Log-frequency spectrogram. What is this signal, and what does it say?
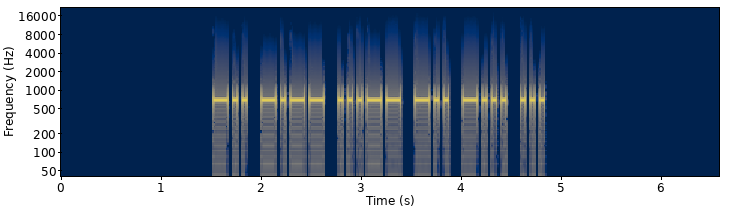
Morse code, heard as a keyed tone, about 25 wpm, 700 Hz. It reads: DY3DBS
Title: DXCC-100 Call Signs - 6 Characters - Repeated 2x - 25wpm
